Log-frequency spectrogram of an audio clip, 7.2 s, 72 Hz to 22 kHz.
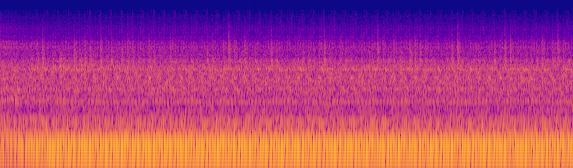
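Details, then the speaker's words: Built 400 hp Subaru Outback XT at idle: faint repetitive knock, about two to three per second, tied to engine rhythm, intermittent over 2000 miles; owner suspects the transmission area, source not yet found. "And it could be my transmission. I mean, I have no idea, but that's kind of where it sounds like it's coming from."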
